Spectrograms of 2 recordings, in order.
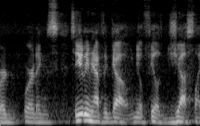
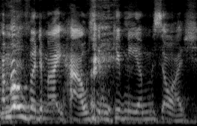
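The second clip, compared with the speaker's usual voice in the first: very high, slow, squeaky cartoon voice; 10 semitones higher than usual. Trying out an impersonation of the character: Timon voice. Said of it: "That's my impersonation".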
